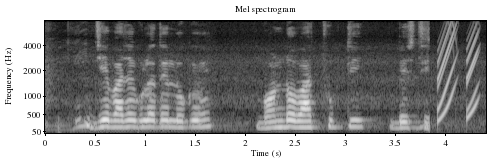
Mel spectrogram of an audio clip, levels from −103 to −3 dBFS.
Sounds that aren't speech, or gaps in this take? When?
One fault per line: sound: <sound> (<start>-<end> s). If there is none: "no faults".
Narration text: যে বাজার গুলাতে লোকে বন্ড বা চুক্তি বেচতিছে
sound: chirp (3.9-4.4 s)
